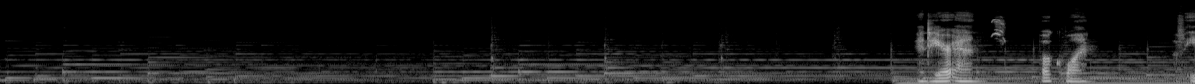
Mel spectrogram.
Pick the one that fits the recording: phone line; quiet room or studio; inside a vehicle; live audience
inside a vehicle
